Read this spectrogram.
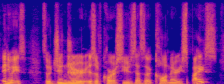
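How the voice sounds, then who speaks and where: A young man with a very gravelly, husky voice co-hosts a casual health podcast. He explains science in plain, easygoing words and laughs easily. The sound is dry and close. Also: medium pitch, fairly quick, fairly bright tone, dry recording. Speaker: podcast co-host, physician.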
